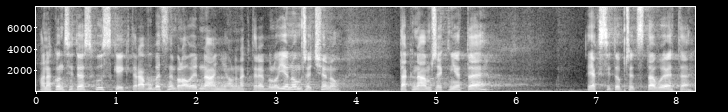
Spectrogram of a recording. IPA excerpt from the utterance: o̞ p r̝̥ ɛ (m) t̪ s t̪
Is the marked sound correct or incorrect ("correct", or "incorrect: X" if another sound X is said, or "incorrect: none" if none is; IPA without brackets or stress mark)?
incorrect: none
